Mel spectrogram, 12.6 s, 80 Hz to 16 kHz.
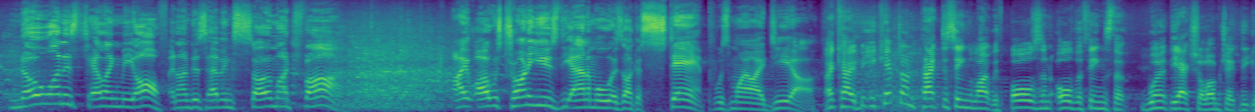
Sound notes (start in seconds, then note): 2.8 laughter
